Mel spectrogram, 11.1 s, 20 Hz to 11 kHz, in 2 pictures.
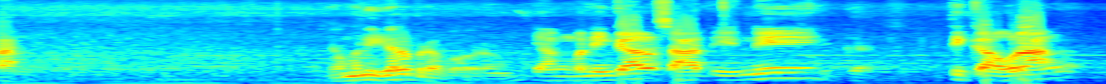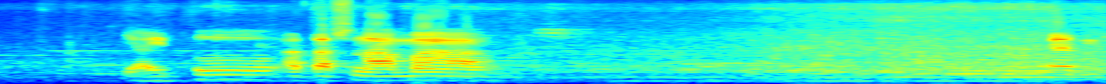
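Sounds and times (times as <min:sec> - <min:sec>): vehicle noise rush and hum: 0:08.0 - 0:11.0.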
